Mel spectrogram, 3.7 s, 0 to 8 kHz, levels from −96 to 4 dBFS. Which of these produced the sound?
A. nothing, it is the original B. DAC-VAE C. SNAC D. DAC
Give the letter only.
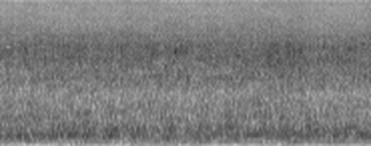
D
